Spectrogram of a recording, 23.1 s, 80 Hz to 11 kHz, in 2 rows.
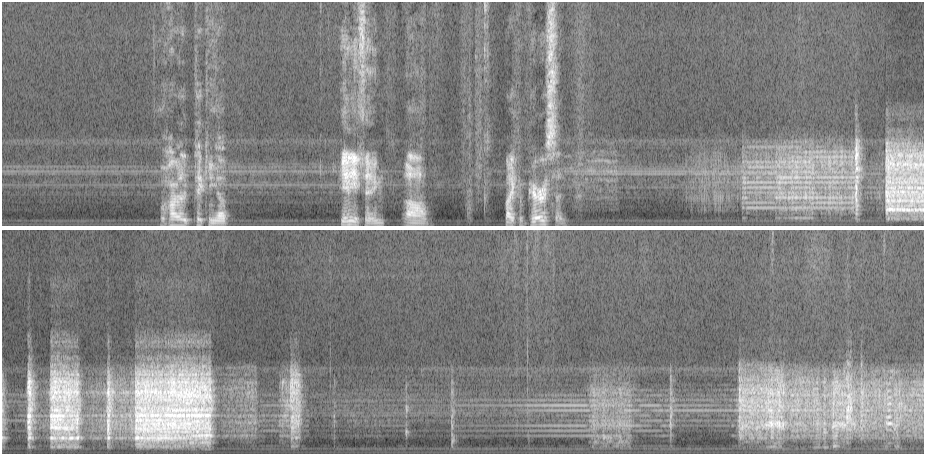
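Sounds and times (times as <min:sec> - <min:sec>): steady hum: 0:00.0 - 0:23.0
radio crackles: 0:04.0 - 0:23.0
radio static bursts: 0:06.3 - 0:23.0
radio whistling tones: 0:08.6 - 0:17.3, 0:18.1 - 0:23.0.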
